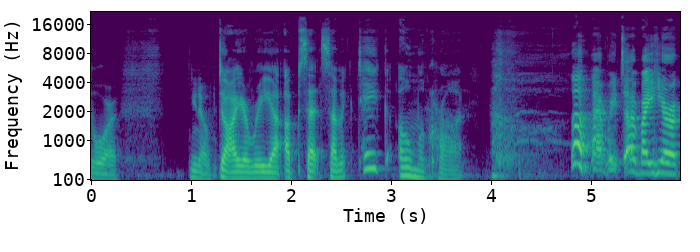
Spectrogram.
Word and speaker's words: Omicron: kids home because of Omicron, which I'm finally pronouncing correct, because for some reason I was thinking it was Omnicron. Don't you think that Omicron sounds like something you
